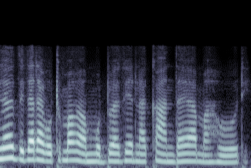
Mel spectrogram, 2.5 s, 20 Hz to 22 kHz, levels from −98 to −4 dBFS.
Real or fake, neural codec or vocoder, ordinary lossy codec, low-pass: fake; codec, 16 kHz, 0.5 kbps, X-Codec, HuBERT features, trained on LibriSpeech; none; 7.2 kHz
